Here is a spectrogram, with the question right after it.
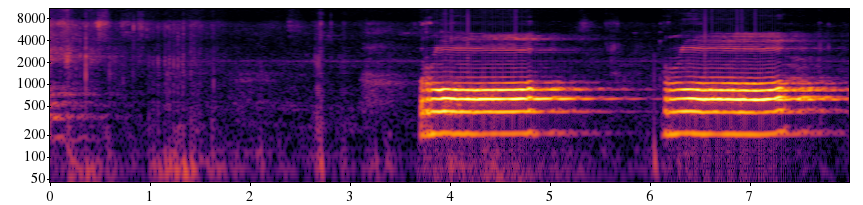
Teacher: زبان کی پشت اور اس کا کنارہ جب ثنایا اور رباعی کے مسوروں سے لگے تو رو ادا ہوتا ہے۔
